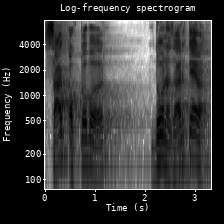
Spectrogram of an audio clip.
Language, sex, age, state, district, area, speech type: Goan Konkani, male, 18-30, Goa, Bardez, urban, spontaneous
